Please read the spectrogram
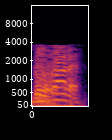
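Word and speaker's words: Bogotá: Yeah, and that's how I pronounce it because it, by looking at it, it doesn't look like Bogota, you know what I mean, by the way. – No, it's Bogota.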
